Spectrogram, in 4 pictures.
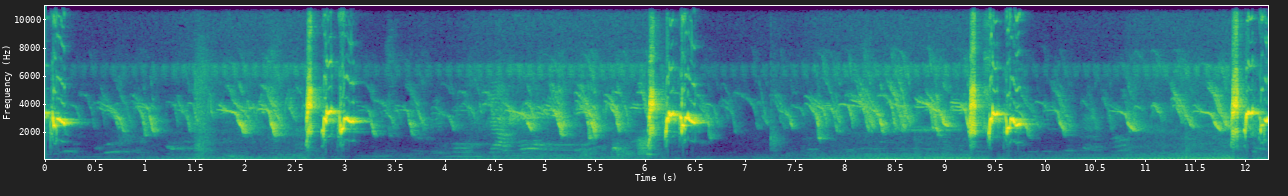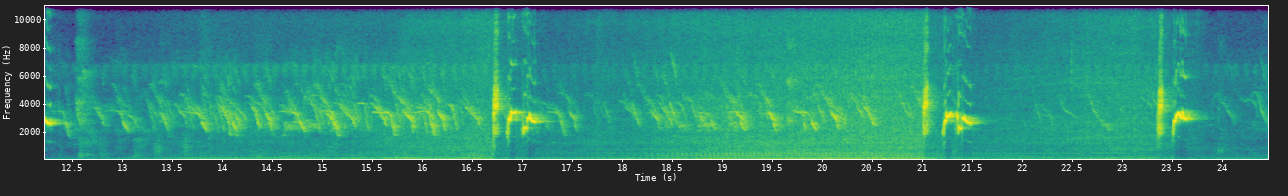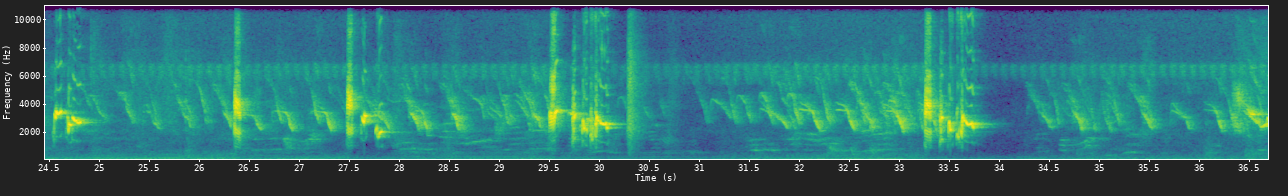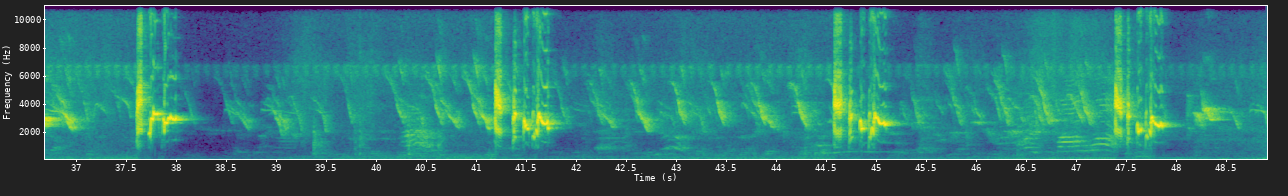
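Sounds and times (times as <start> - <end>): loud sharp bird call: 0.0 - 3.4, 4.8 - 6.8, 10.8 - 21.7, 22.4 - 25.5, 26.2 - 30.4, 31.3 - 38.3, 40.2 - 42.0, 42.6 - 48.9
bird chattering chirps: 0.0 - 48.9.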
